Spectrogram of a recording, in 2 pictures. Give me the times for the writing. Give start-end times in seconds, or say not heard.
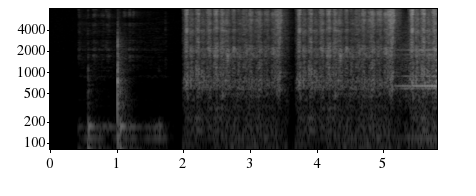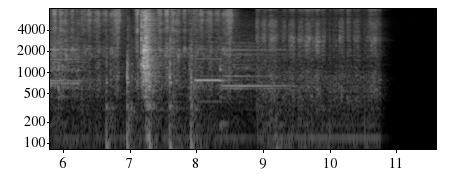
0.4-10.8.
